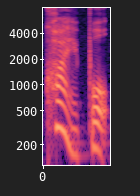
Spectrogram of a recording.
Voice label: chinese walk fast; samsung YP-U5; Audio User Interface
